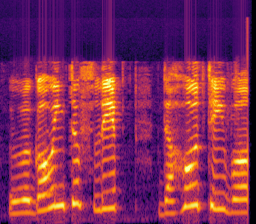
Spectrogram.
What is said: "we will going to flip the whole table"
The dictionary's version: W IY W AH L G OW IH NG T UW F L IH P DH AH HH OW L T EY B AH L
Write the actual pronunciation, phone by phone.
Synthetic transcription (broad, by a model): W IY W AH G OW IH NG T UW F L IH P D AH HH OW L T EY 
